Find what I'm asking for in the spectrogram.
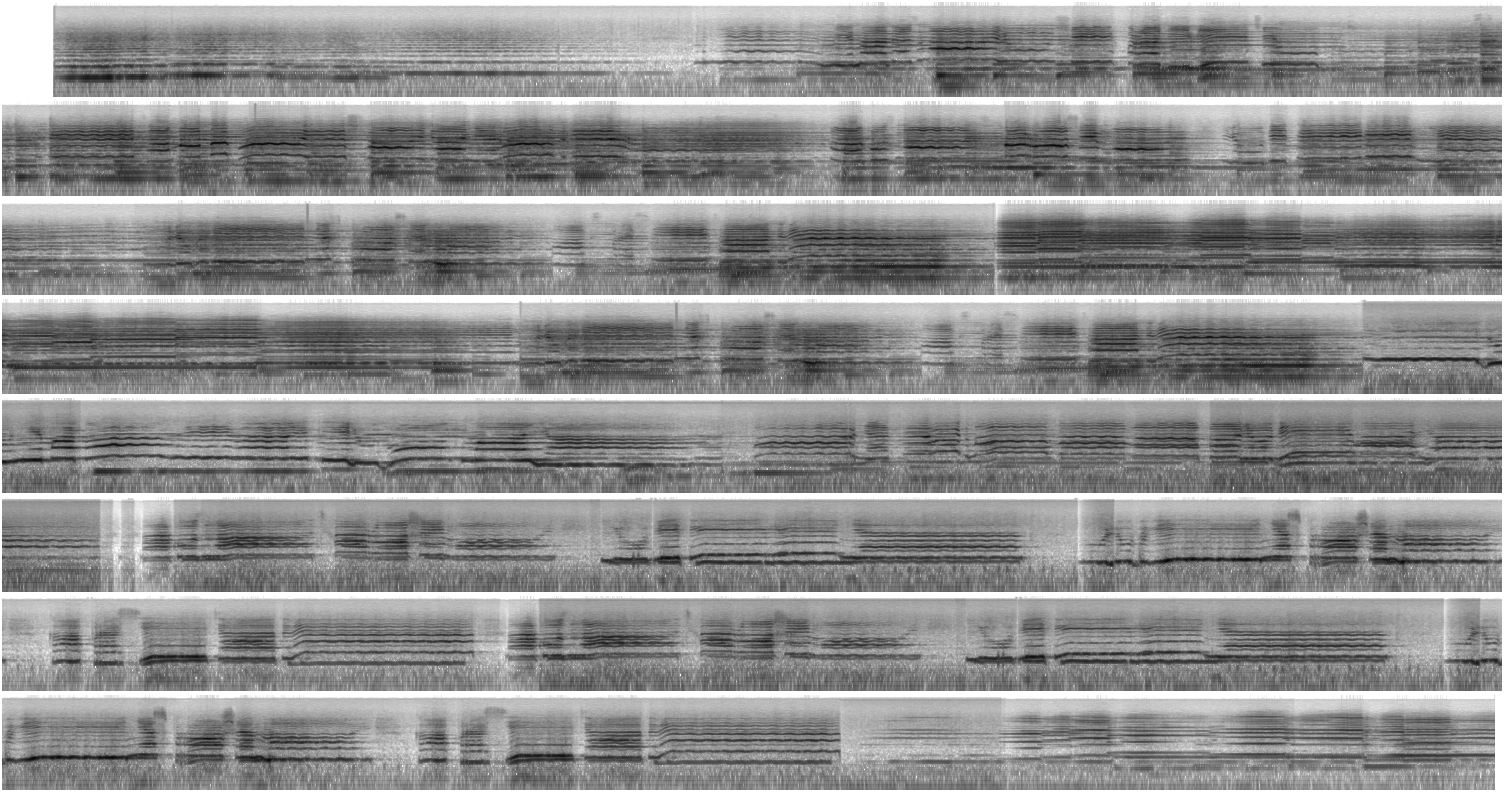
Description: монтаж со звуковой дорожки фильма.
